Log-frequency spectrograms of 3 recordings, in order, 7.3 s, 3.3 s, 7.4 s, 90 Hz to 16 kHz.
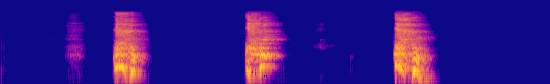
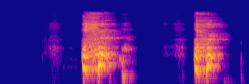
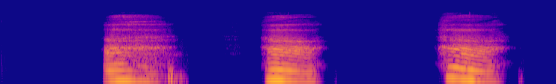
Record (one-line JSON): {"three_cough_length": "7.3 s", "three_cough_amplitude": 28817, "three_cough_signal_mean_std_ratio": 0.31, "cough_length": "3.3 s", "cough_amplitude": 27899, "cough_signal_mean_std_ratio": 0.37, "exhalation_length": "7.4 s", "exhalation_amplitude": 11143, "exhalation_signal_mean_std_ratio": 0.43, "survey_phase": "beta (2021-08-13 to 2022-03-07)", "age": "45-64", "gender": "Male", "wearing_mask": "No", "symptom_runny_or_blocked_nose": true, "symptom_fatigue": true, "symptom_change_to_sense_of_smell_or_taste": true, "symptom_loss_of_taste": true, "smoker_status": "Ex-smoker", "respiratory_condition_asthma": false, "respiratory_condition_other": false, "recruitment_source": "REACT", "submission_delay": "1 day", "covid_test_result": "Negative", "covid_test_method": "RT-qPCR"}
